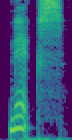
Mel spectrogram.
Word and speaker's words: Nyx: "Nyx," I said aloud, and I could have sworn the kitten gave a nod of approval. I pronounced her name to rhyme with tricks, as she seemed like a tiny trickster.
